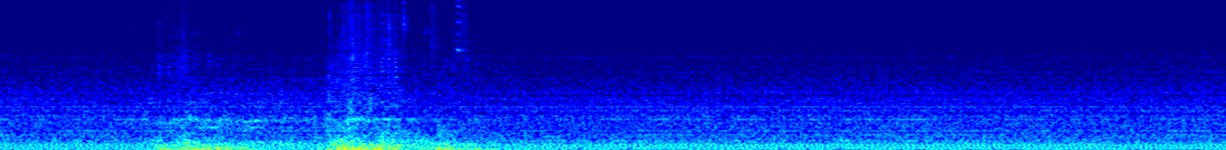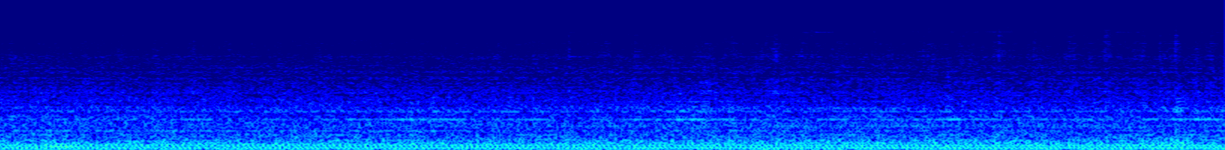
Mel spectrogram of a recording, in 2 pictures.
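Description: Tyres roll on the road with a steady rush.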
